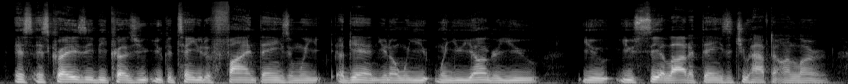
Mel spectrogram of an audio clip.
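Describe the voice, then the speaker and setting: Fairly quick, monotone male voice with flat intonation, fairly low pitch and a dark, mellow tone, on a very clean recording with a silent background. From US Midwest, Chicago. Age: 40s. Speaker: basketball coach. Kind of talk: interview. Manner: halting, many fillers and repeats.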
